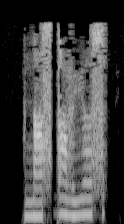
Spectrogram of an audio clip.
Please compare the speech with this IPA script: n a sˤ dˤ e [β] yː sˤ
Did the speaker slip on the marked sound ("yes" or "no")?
no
